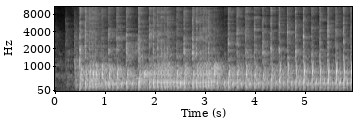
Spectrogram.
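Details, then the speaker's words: Small single-cylinder engine after top-end rebuild with new premium kit, run without exhaust fitted: sharp, even pops from open port at steady fast idle, no valve tick or smoke; running cleanly. "eu já deu para ver que tá funcionando direitinho nem fumar sou"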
